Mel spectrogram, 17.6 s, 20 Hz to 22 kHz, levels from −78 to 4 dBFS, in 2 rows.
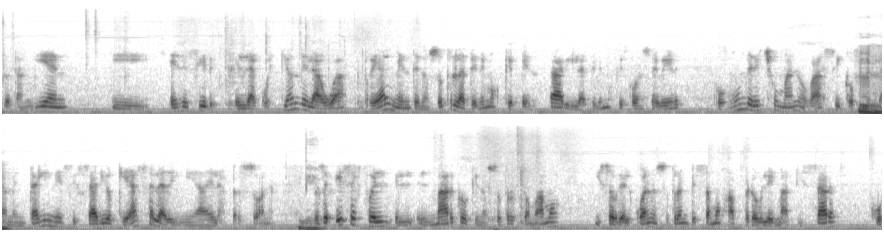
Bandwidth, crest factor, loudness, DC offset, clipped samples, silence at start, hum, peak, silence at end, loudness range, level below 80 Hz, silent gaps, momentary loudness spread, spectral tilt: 16.5 kHz; 20 dB; -27 LUFS; under 0.1%; under 0.1%; 0 s; 50 Hz at -45 dBFS; -8 dBFS; 0 s; 3 LU; -46 dBFS; none; 11 LU; -7 dB/octave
